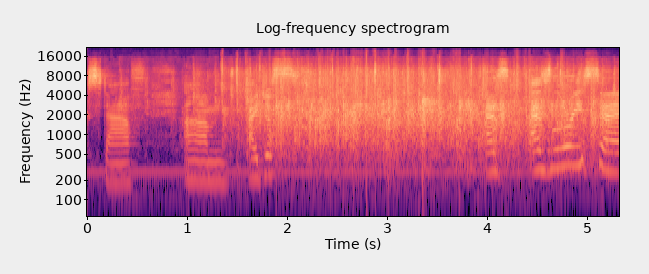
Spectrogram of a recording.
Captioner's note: audience applauding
